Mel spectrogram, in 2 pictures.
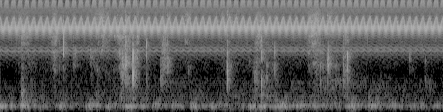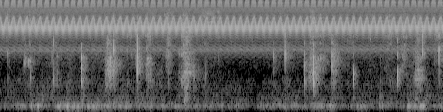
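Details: A loud, dense wall of cicada buzzing from a real Japanese summer recording, steady and intense, speckled with rapid ticking pulses about three to four per second.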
